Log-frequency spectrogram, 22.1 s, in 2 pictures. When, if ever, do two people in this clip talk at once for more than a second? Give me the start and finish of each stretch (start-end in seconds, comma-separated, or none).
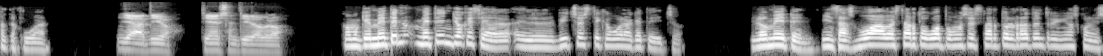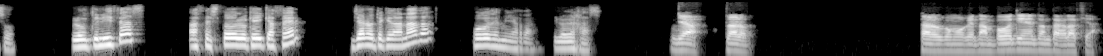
none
